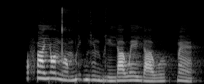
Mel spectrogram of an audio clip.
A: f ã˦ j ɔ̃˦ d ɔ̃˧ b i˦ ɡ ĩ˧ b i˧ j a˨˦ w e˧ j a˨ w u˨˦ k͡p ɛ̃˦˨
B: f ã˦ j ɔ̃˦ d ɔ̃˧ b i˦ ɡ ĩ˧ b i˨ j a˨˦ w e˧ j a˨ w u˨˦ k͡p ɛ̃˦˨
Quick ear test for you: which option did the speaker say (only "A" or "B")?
B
